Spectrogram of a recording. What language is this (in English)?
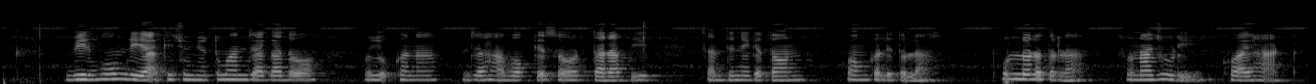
Santali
